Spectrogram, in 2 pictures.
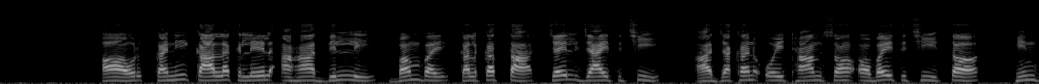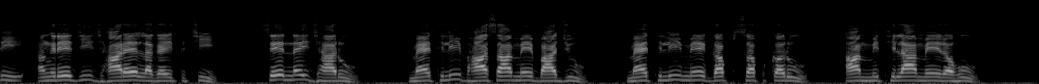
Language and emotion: Maithili, neutral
